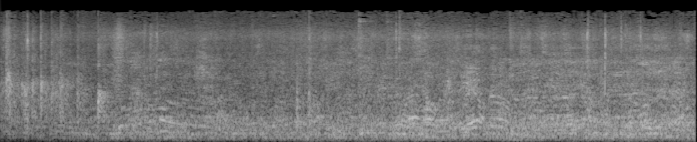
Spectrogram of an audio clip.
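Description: Many men talk and shout at once in a crowded, echoing room.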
